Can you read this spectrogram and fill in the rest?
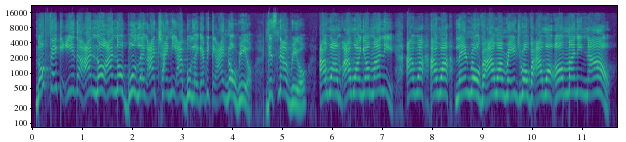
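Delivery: mock-accented greedy demands; mock Chinese accent. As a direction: caricature listing luxury wants. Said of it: "Xi Jinping say".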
